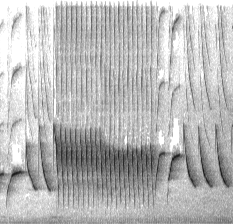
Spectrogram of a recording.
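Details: Belgian canary singing for training: rising whistles open into a long rapid trill of about twenty-five pulses, followed by loud repeated downward-sweeping notes.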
